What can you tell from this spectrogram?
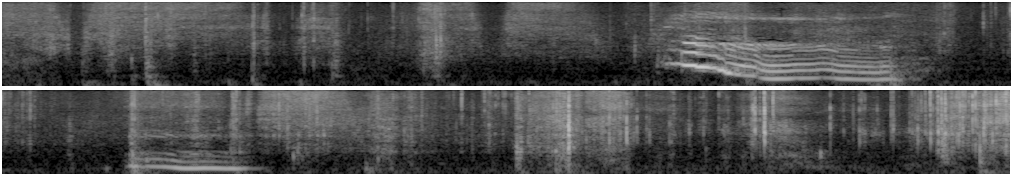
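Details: A Vizsla dog, frustrated and wanting a toy, gives two rising-then-falling whines, the first long and wavering, the second short, amid crinkling and tapping sounds indoors.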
